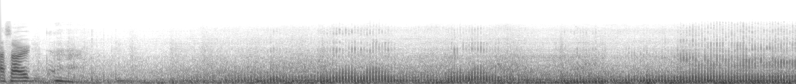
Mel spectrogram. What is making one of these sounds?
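A motorcycle engine hums steadily up close, its sound growing louder.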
